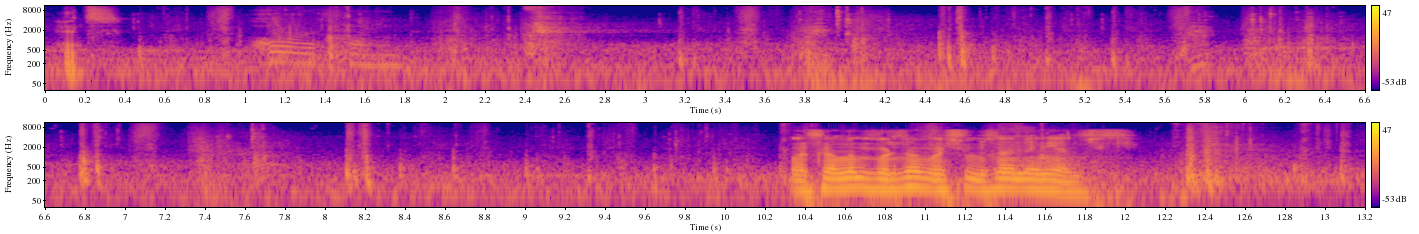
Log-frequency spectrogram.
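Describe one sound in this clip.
Footsteps patter quickly on stone.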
